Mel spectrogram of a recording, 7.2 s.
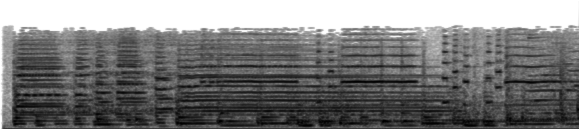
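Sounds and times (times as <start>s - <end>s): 
music: 0.1s - 7.2s.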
